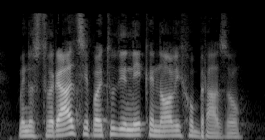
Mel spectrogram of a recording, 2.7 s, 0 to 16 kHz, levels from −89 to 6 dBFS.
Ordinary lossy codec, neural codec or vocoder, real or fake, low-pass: MP3, 48 kbps; autoencoder, 48 kHz, 32 numbers a frame, DAC-VAE, trained on Japanese speech; fake; 14.4 kHz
